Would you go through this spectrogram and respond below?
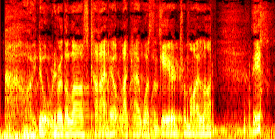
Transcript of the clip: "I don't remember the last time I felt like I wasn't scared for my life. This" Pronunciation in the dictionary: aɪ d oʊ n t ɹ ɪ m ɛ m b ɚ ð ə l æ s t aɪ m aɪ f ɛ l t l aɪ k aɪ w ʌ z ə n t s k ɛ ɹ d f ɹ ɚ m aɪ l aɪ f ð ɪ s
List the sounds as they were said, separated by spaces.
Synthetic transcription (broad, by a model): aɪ d oʊ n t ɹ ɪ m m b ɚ ð ə l æ s t aɪ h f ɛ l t l aɪ k aɪ w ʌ z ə n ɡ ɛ ɹ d f ɹ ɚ m aɪ l aɪ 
